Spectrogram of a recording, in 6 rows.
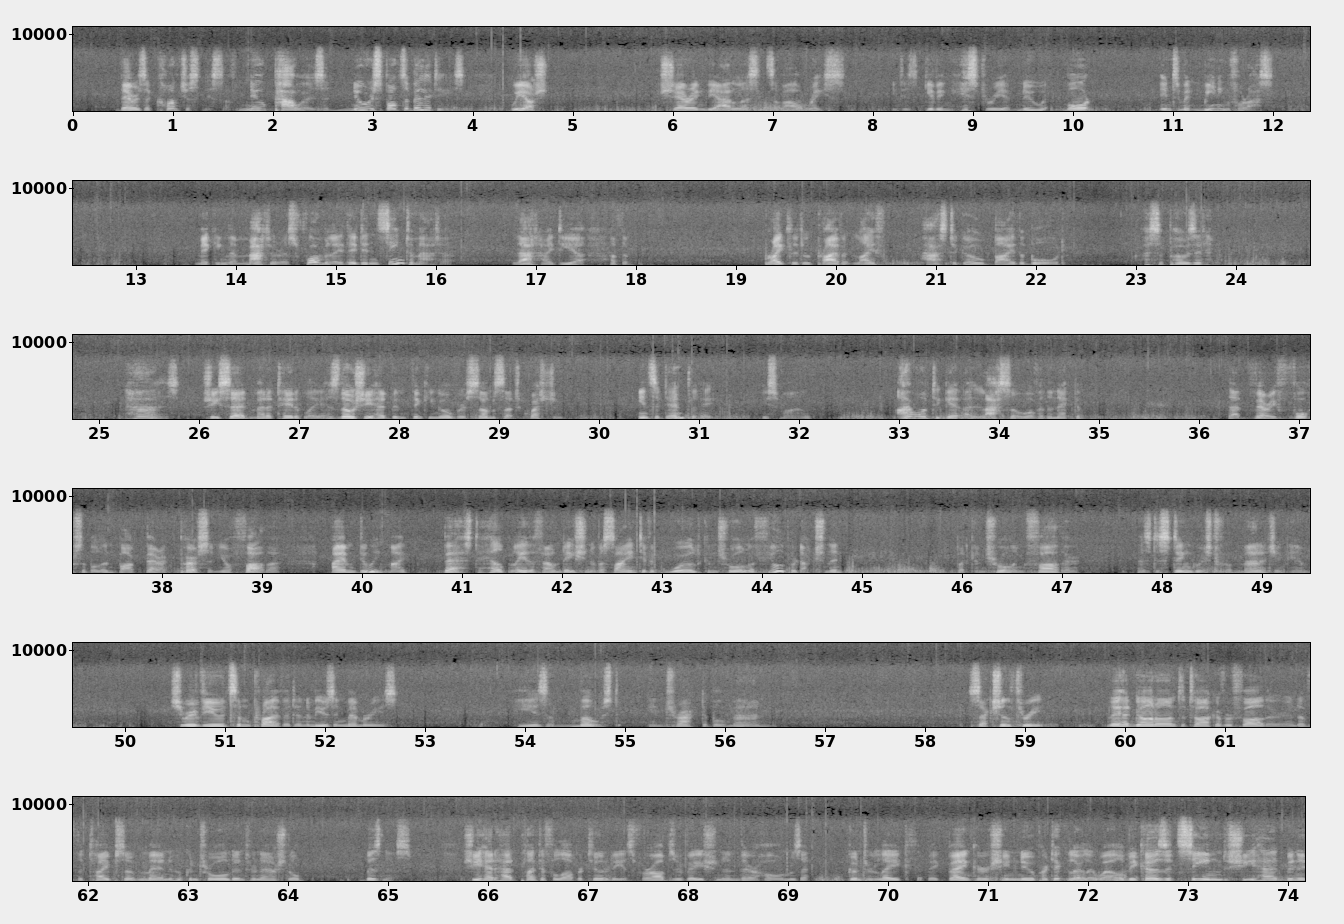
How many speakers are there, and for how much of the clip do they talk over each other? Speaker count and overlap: one, no overlap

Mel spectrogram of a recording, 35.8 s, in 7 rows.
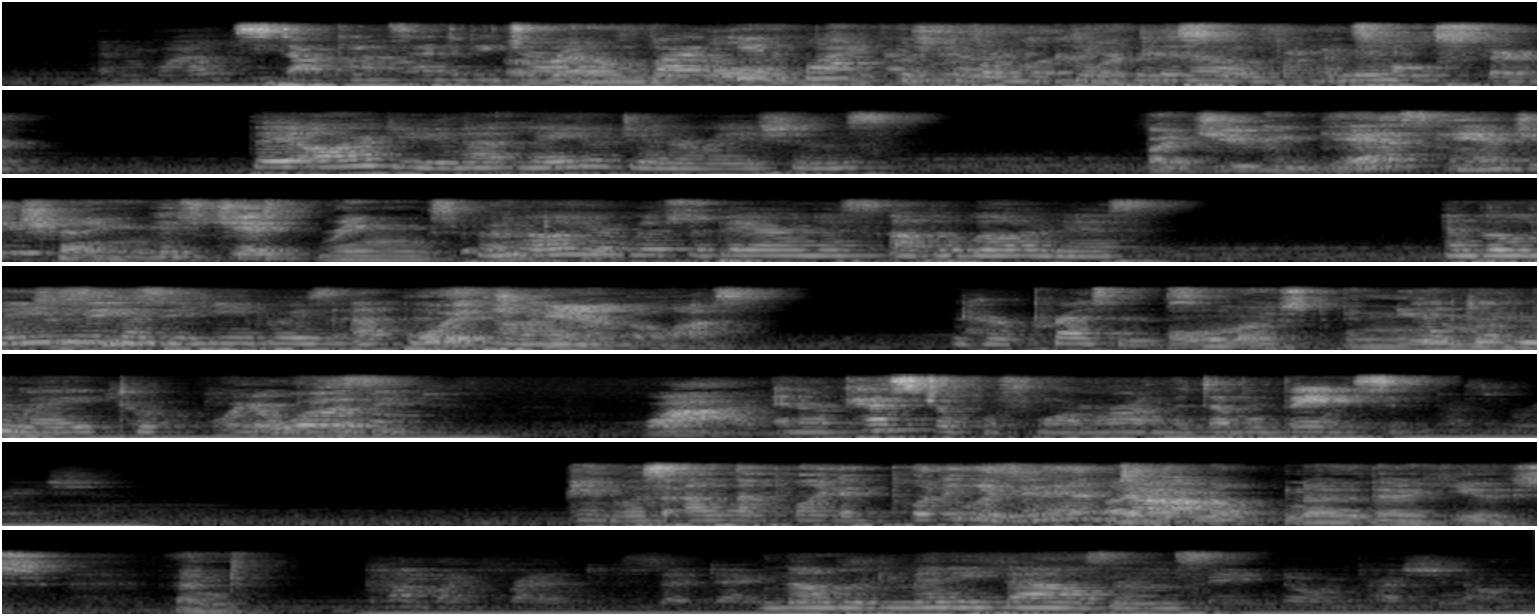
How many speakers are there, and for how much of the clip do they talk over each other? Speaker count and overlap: seven, about 42%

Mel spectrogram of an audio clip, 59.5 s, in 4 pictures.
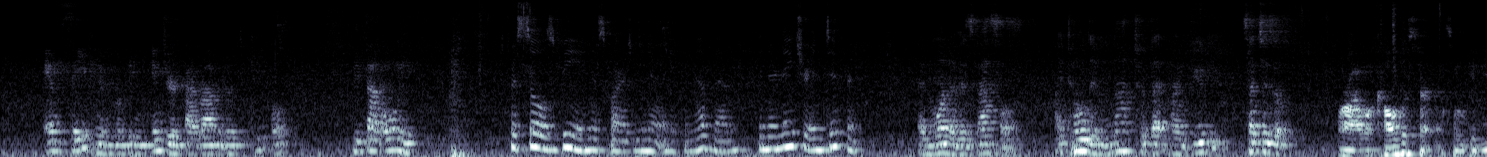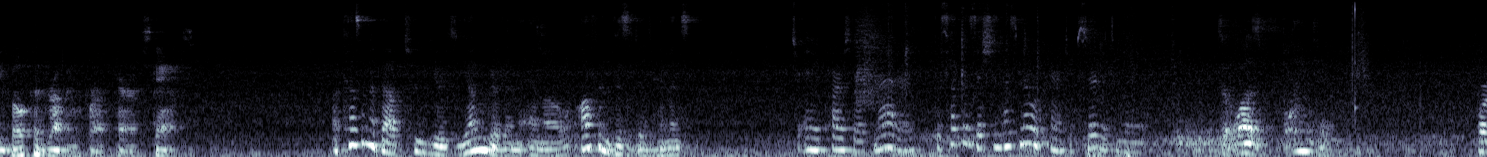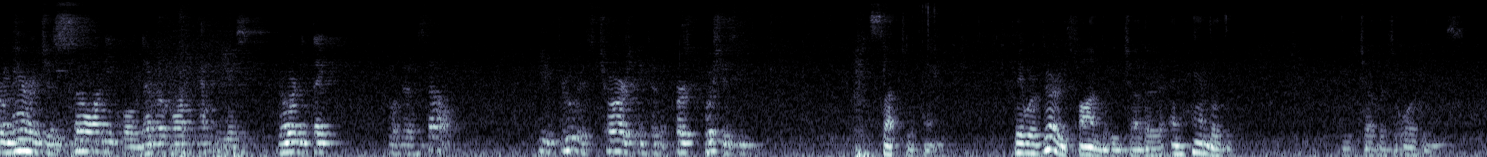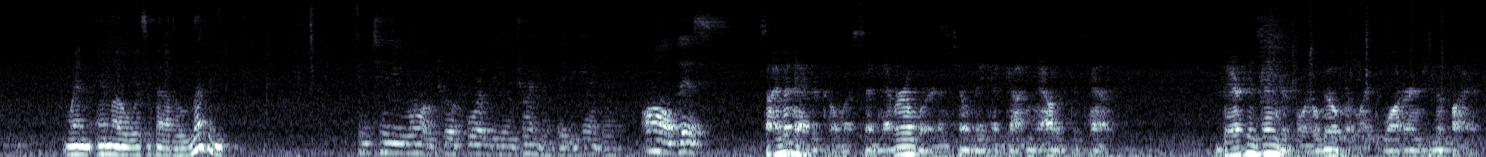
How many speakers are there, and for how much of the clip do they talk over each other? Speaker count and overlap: five, no overlap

